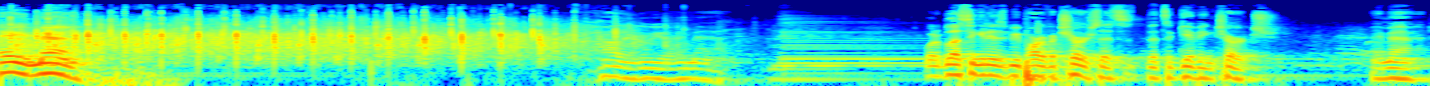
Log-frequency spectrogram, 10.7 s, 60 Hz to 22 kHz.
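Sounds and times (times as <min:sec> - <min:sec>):
speech: 0:00.0 - 0:00.8, 0:07.1 - 0:09.7, 0:10.3 - 0:10.7
room full of people applauding: 0:00.0 - 0:05.8.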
